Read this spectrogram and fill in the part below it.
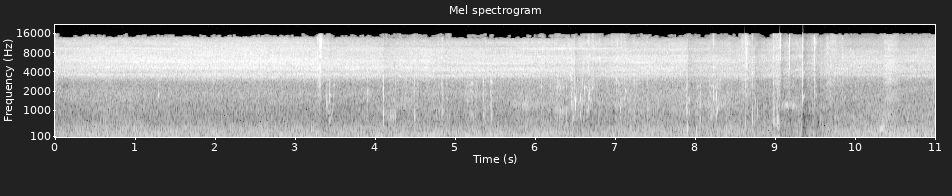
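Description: Shallow water gently ripples over stones.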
